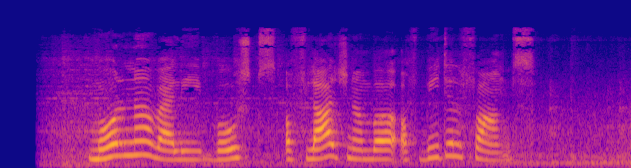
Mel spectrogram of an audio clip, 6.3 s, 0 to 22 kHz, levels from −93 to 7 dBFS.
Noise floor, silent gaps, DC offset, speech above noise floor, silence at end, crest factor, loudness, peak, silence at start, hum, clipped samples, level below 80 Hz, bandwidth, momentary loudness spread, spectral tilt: -39 dBFS; none; under 0.1%; 20 dB; 0 s; 18 dB; -19 LUFS; -2 dBFS; 0.55 s; none; under 0.1%; -52 dBFS; 11.5 kHz; 23 LU; -5.5 dB/octave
